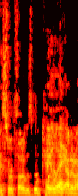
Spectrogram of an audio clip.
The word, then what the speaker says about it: Bukele: I thought it was Bukele. I don't know. Bukele, whatever. I don't know. Anyway, so he's in there, and as I say, if we said, hey, send him back, it rhymes with should ukulele.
